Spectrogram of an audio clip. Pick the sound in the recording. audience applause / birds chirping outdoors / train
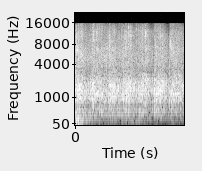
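audience applause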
